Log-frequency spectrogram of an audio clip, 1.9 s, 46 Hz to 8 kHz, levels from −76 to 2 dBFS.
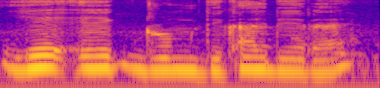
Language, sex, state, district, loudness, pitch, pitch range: Hindi, male, Arunachal Pradesh, Papum Pare, -14 LUFS, 140 Hz, 135-150 Hz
